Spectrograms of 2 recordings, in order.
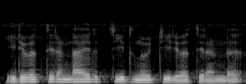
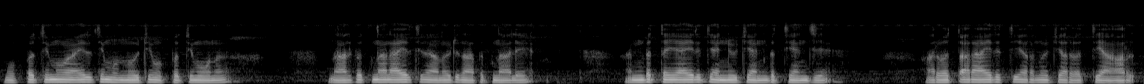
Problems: low volume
